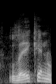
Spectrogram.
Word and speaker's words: Laken: with President Biden, and he mentions Laken Riley's name, though he mispronounces it and says Lincoln.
